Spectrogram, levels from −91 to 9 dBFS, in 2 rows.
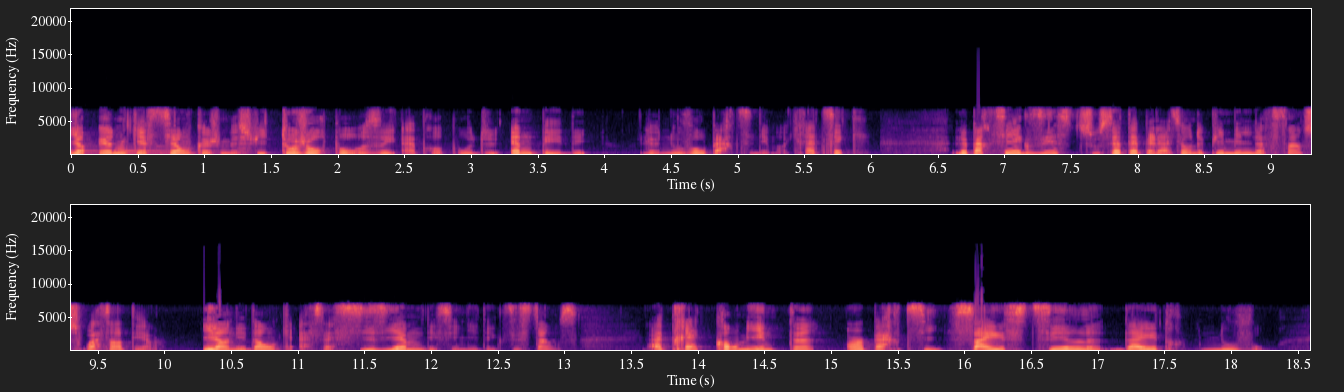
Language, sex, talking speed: French, male, 145 wpm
